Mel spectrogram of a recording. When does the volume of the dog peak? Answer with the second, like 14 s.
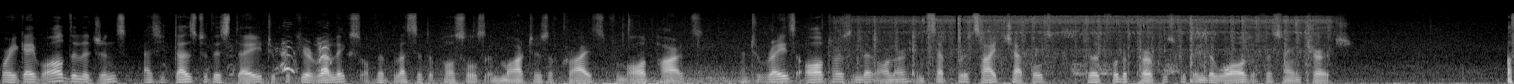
3 s.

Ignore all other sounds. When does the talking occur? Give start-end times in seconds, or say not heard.
0.0-13.5.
